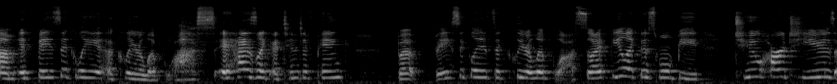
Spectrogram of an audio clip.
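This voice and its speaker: A woman speaks in a raised, projected voice. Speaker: beauty vlogger. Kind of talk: casual product review monologue. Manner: fast.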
